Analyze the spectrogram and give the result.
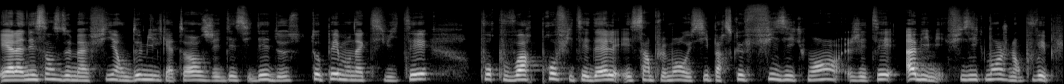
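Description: In a very clean recording with a silent background, a woman uses an ordinary speaking voice at a moderate pace, with a medium pitch and fairly even intonation. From France, Alsace. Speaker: podcast host and business coach. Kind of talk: casual solo monologue.

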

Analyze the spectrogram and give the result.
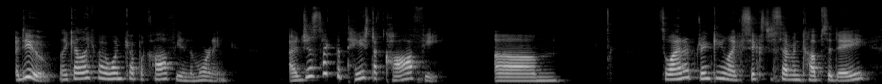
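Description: A woman with a Canadian accent speaks at a high pitch with very wide pitch swings. Her pace is moderate, broken by long, frequent pauses. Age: 20s. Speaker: podcast host. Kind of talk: solo monologue podcast. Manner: casual, filler-heavy.

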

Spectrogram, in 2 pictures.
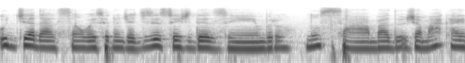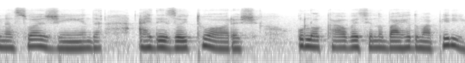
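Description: A woman's very deep, low voice, slow-paced and monotone, with flat intonation. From Brazil, Santarém, Pará. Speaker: volunteer project vice-coordinator. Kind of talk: interview testimony.

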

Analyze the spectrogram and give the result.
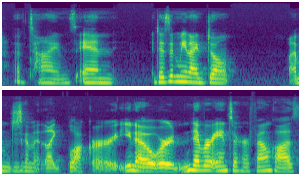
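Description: On a very clean recording with a silent background, a woman talks at a fairly slow pace and medium pitch with fairly even intonation, in an ordinary speaking voice. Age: 30s. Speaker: former teacher. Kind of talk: casual chat.

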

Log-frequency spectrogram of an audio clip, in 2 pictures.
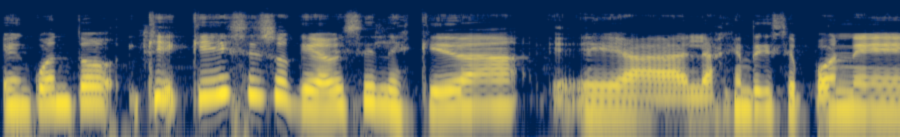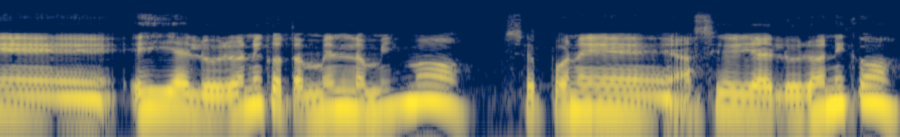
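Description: A woman speaks at a fairly slow pace with hardly any pauses, in a normal speaking voice. Her medium pitch shows ordinary variation, and her loudness stays very even. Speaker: radio host and sommelier. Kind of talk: radio talk show. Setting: radio studio.

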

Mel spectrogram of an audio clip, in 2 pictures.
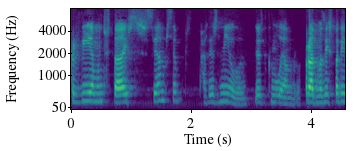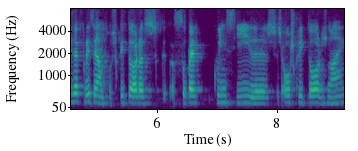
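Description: In an unremarkable speaking voice, a woman speaks at a medium pitch and moderate pace, her intonation fairly even but her loudness swinging widely. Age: 20s. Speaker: HR professional, psychologist. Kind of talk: casual chat.

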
